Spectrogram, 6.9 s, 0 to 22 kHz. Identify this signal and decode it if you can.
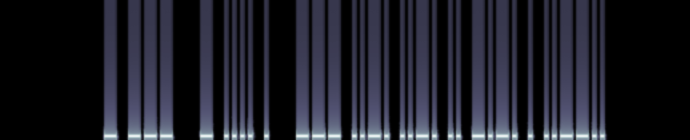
Morse code, heard as a keyed tone, about 30 wpm, 700 Hz. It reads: TO THE OFFICE?
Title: Sentences from Top 1000 Words 30wpm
